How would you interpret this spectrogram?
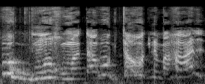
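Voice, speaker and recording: A woman's voice: high voice, big pitch swings, fast, very noisy. An actress with a Filipino accent playing a wronged, emotional woman in a love triangle in a radio drama. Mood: furious, tearful.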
